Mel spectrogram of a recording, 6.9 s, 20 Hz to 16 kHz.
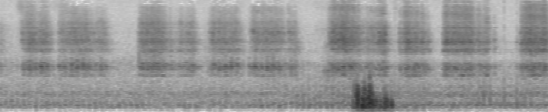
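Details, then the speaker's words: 52-inch second-generation Fasco Charleston ceiling fan, stack motor, on high: dry rasping scrape repeating two or three times a second, timed with rotation; owner suspects the bearings or the capacitor, cause not confirmed. "listen to that i don't know if that's the bearings or what or the capacitor i can't really pinpoint it"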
